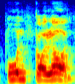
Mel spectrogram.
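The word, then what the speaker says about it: un colón: Un Colon.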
